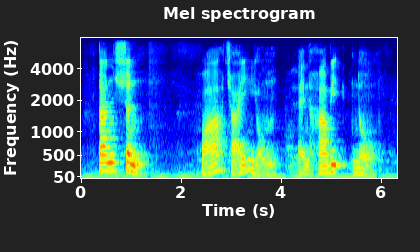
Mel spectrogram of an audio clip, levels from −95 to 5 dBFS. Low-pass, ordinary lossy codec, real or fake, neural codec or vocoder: 7.2 kHz; none; real; none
